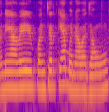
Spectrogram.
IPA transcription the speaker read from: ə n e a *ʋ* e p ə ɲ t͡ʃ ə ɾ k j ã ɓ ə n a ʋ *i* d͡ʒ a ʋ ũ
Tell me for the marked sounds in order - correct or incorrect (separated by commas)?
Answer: correct, incorrect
